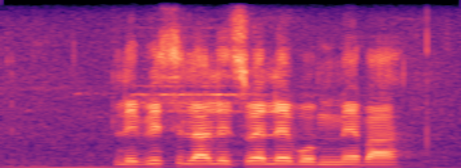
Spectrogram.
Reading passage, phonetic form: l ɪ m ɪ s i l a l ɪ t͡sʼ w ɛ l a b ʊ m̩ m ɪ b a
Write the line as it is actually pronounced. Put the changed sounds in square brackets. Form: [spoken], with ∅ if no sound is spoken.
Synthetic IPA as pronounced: l ɪ [b] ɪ s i l a l ɪ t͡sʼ w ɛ l [ɛ] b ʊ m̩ m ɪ b a

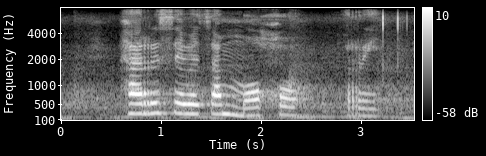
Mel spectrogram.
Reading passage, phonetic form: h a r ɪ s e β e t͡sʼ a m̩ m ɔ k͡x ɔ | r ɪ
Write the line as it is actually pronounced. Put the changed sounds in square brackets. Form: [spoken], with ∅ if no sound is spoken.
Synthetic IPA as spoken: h a r ɪ s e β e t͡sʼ a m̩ m ɔ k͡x ɔ | r ɪ

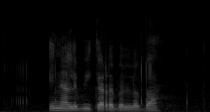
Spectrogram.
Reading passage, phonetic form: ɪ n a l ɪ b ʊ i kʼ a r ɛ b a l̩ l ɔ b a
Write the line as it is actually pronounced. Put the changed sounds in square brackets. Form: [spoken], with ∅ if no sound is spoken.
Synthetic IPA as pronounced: ɪ n a l ɪ b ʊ i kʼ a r ɛ b [ɛ] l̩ l ɔ b a

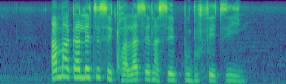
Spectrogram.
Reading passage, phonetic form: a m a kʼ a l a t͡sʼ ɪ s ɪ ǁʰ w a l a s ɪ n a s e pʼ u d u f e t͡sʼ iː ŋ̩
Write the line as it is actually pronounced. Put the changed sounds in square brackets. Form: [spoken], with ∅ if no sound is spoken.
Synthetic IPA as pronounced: a m a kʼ a l [e] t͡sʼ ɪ s ɪ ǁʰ w a l a s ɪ n a s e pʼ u d u f e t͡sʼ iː ŋ̩

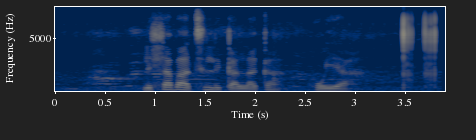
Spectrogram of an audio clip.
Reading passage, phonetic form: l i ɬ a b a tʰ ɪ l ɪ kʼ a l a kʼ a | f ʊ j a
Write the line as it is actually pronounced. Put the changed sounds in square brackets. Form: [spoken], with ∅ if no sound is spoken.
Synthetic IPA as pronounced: l [ɪ] ɬ a b a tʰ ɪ l ɪ kʼ a l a kʼ a | [h] ʊ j a

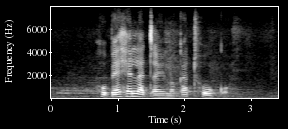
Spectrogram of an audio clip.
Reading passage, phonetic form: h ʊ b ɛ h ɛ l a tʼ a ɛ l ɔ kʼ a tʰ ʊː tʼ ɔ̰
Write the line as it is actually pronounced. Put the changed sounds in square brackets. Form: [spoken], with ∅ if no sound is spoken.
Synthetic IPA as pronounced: h ʊ b ɛ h ɛ l a tʼ a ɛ l ɔ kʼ a tʰ ʊː [kʼ] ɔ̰

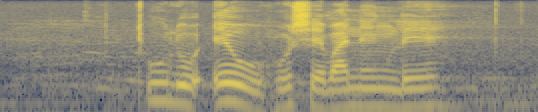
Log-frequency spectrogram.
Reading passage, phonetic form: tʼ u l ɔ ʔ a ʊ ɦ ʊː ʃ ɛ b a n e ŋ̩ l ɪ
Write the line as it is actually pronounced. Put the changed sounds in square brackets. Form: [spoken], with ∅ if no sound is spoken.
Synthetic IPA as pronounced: tʼ u l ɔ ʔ [e] ʊ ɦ [ʊ] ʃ ɛ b a n e ŋ̩ l ɪ

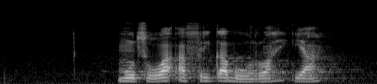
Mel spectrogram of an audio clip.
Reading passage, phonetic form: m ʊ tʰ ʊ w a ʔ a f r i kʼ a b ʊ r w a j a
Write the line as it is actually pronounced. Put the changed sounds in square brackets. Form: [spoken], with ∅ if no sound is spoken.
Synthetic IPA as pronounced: m ʊ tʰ ʊ w a ʔ a f r i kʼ a b ʊ r w a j a

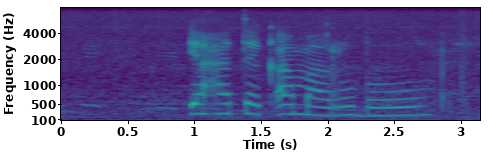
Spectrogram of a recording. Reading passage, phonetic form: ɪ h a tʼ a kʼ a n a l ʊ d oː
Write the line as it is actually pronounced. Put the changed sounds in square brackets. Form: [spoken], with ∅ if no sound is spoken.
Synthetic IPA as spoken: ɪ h a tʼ [ɛ] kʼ a [m] a [r] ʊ [b] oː

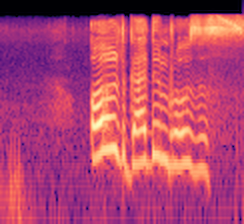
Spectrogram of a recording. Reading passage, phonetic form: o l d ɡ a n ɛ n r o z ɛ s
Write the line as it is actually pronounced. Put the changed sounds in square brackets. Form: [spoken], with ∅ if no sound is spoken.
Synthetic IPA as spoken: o l d ɡ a [d] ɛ n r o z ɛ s

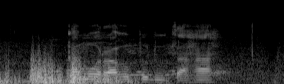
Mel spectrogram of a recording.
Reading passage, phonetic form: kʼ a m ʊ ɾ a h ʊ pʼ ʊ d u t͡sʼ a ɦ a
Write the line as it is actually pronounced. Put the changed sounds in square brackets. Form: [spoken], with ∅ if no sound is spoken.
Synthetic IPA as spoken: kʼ a m ʊ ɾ a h ʊ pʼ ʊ d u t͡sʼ a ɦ a

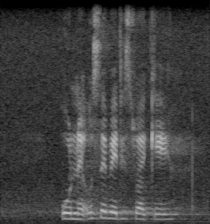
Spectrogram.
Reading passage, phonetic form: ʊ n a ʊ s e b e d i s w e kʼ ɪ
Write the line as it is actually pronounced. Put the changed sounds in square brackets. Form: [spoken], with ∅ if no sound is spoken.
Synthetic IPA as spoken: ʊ n [ɛ] ʊ s e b e d i s w [a] kʼ ɪ

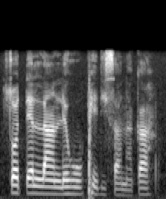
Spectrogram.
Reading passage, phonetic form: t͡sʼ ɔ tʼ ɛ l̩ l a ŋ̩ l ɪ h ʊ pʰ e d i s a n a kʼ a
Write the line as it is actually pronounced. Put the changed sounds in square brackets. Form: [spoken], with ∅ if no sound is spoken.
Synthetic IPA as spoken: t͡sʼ ɔ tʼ ɛ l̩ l a ŋ̩ l ɪ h ʊ pʰ e d i s a n a kʼ a

